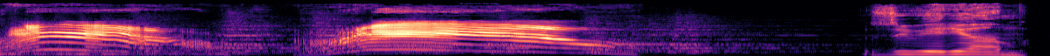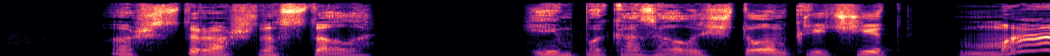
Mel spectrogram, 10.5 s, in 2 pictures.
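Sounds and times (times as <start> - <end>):
cat growling and meowing while eating: 0.0 - 3.2, 10.1 - 10.4
speech: 4.4 - 5.2, 5.8 - 7.2, 7.9 - 10.4.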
